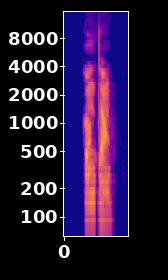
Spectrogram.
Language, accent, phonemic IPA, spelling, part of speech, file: French, France, /kɔ̃.tɑ̃/, comptant, verb / adjective / noun / adverb, LL-Q150 (fra)-comptant.wav
- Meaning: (verb) present participle of compter; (adverb) cash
